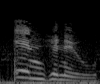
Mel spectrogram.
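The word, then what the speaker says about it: ingénue: Mr. Haley, the word is not ingenue. It's a French word, and it's pronounced ingenue.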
